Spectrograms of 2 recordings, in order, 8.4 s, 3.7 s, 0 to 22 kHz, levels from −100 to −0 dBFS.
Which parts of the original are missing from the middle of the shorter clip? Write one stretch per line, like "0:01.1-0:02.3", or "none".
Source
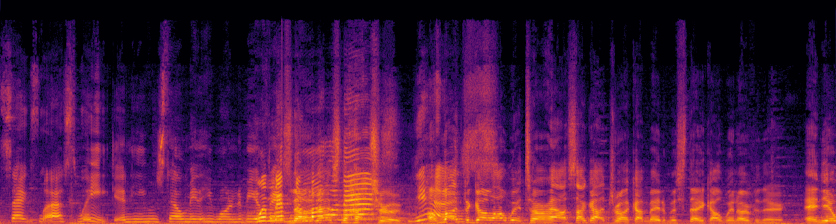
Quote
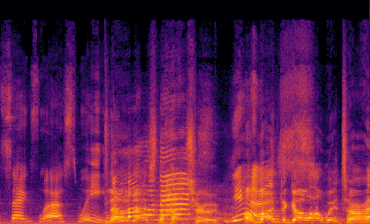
0:01.0-0:02.9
